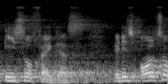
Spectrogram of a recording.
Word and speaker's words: oesophagus: So O remains silent, it will be pronounced as esophagus.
